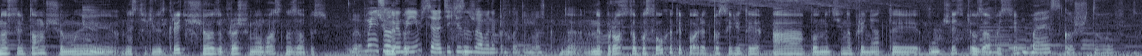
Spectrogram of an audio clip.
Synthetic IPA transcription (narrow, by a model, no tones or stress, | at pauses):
nʊsut̪ɔmʊʃt͡ʃɔmɪnɛsʲtʲilʲkʲɪʋʲid̪kɾɪtʲi̥ʃt͡ʃɔzɐpɾɔʃʊɪmɔuʋɑsnɐzɑpɪs | d̪mɪnʲit͡ʃɔɦnɛnɛbɔjimsʲɐtʲilʲkʲiznɐʒɛmɐnɛpɾɪxɔdʲɪt̪ɪb̪ˠɐskɐ̥d̪ɑnɛpɾɔst̪ɔpɔslˠuxɐt̪ɪpɔɾʲɐd̪pɔsɪɾʲit̪ɪɐpɔwnɔt͡sʲinːɔpɾɪjnʲat̪ɪut͡ʃɐsʲtʲuzɑpɪsʲibɛskɔʃt̪ɔw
